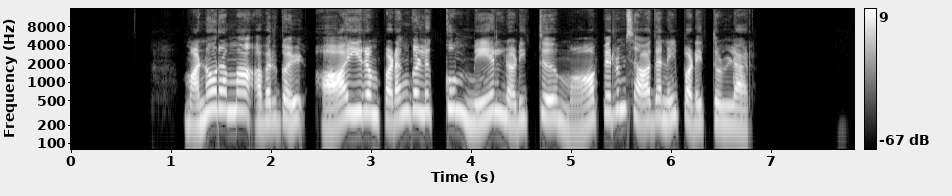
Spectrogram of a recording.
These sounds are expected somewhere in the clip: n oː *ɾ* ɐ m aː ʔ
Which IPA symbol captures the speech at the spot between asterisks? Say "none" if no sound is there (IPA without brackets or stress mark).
ɾ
